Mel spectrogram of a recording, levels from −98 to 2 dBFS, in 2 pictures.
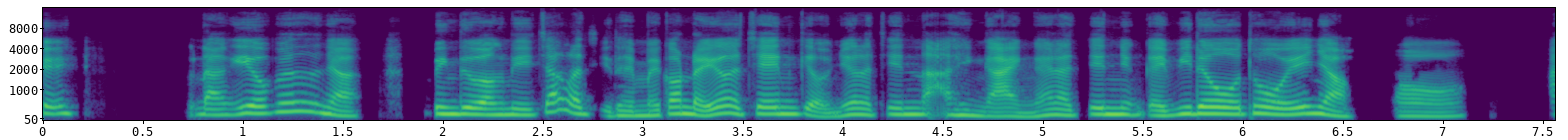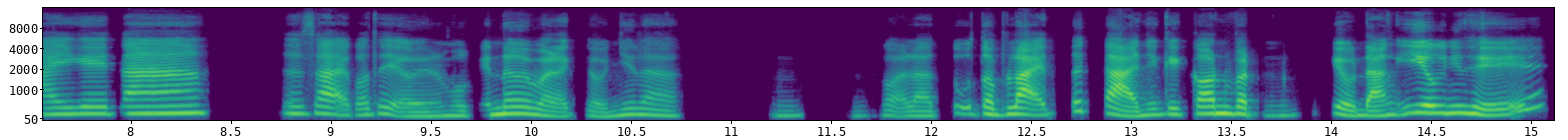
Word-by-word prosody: Hê, 230 0 -2 0.6
đáng 185 -3 -5
yêu 230 +3 +1
phết 290 +1 -2
ra 290 - -4
nhỉ? 215 -4 -1 0.5
Bình 215 -1 +1
thường 195 -2 +1
thì 185 -1 -3
chắc 285 - -4
là 225 - -1
chỉ 145 - -12
thấy 155 -1 -4
mấy 160 +2 -4
con 220 0 +1
đấy 170 -5 +2
ở 230 0 +1
trên, 215 0 0
kiểu 145 - -4
như 175 +10 -4
là, 190 - -2
trên 200 +2 -3
ả 180 - -5
hình 175 -3 -4
ảnh 135 -2 -2
hay 180 +5 -4
là 180 - -2
trên 205 -1 0
những 195 -2 -2
cái 160 -3 -2
video 215 +2 +2
thôi 205 -4 +1
ấy 220 - +2
nhỉ? 215 - +1 0.3
Ờ, 140 -1 -8 0.4
hay 205 +1 -1
ghê 220 0 +1
ta! 230 +2 +4 0.4
Nhưng 225 -2 -5
sao 225 0 +3
lại 205 - 0
có 185 +2 -6
thể 220 - -4
ở 140 0 -4
được 145 - -7
một 160 - -5
cái - - -9
nơi 220 +2 +3
mà 185 -5 0
lại, 140 -2 -3
kiểu 140 - -8
như 170 +8 -4
là, 175 -5 -5 0.4
ừ, 160 - -16 0.3
ừ, 155 - -18
gọi 165 -4 -8
là, 150 0 -4
tụ 210 -3 -5
tập 210 -2 0
lại 205 -4 +7
tất 305 - -4
cả - - +7
những 180 +5 -3
cái 200 -1 0
con 225 +2 +5
vật, 215 -2 +3
ừu, 160 - -15 0.3
kiểu, 185 -7 +2
đáng 160 +2 +3
yêu 245 +4 +6
như 240 0 +3
thế. 220 - +2
200 Hz, 285 wpm, -23 LUFS, 165-220 Hz, 0.6 s, lại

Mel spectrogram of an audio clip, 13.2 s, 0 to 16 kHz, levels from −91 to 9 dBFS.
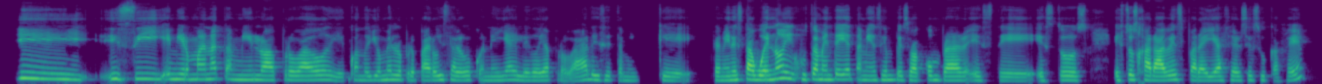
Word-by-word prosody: y 240 -6 0
y 245 0 -1
sí, 240 0 -2
mi 230 - +2
hermana 220 +2 0
también 205 -1 -2
lo 195 - +5
ha 190 0 +2
probado 190 0 +2
de 170 -5 -6
cuando 185 -1 -6
yo 185 +1 -4
me 205 +1 -1
lo 200 -1 0
preparo 180 +1 0
y 195 - +1
salgo 185 -2 -1
con 175 - -8
ella 185 +3 -3
y - - -3
le 175 - -2
doy 175 0 0
a 180 0 -3
probar, 200 0 -2
dice 195 -2 -2
también, 175 -1 -11 0.2
que 170 -3 -6 0.2
también 180 +1 0
está 205 +1 +7
bueno, 205 +6 +6
y 260 - +3
justamente 215 -1 +1
ella 215 0 +2
también 195 -1 -4
se 200 - -3
empezó 190 -2 -2
a 175 0 +2
comprar, 180 -2 +2
este, 165 -2 -6
estos 180 +2 -3 0.2
estos 200 +4 -1
jarabes 190 +3 +5
para 180 -3 +2
ella 180 +1 +2
hacerse 180 0 -5
su 185 -1 -9
café 175 - -5
190 Hz, 215 wpm, -23 LUFS, 180-210 Hz, 0.2 s, está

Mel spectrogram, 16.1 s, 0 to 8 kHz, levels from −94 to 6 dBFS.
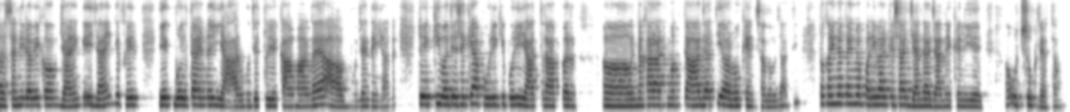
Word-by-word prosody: शनी 190 0 -1
रवि 195 0 +2
को 195 0 +3
हम 195 0 -10
जाएँगे 175 +3 -1
ही 210 - +2
जाएँगे, 195 +6 -1
फिर 195 0 +2 0.4
एक 200 0 +2
बोलता 195 +1 +4
है, 200 -1 +1
"नहीं 195 -1 -1
यार 160 -2 0
मुझे 165 +2 -3
तो 180 - -2
ये 175 0 +2
काम 160 -1 0
आ 160 - +1
गया, 190 +4 +2
अब 155 -1 0
मुझे 165 +1 -6
नहीं 165 -2 -9
आना 165 - -13
है।" - - -27 0.3
तो 215 - +7
एक 215 0 +2
की 230 - +3
वज़ह 210 0 +5
से - - +1
क्या 225 +2 +3
पूरी 200 0 +2
की 210 +2 -3
पूरी 200 0 +4
यात्रा 175 +1 0
पर 180 -1 +1 0.5
अ, 180 - +2 0.5
नकारात्मकता 195 +1 0
आ 185 0 +3
जाती 195 +2 -1
है 210 - +6
और 185 -2 +3
वो 180 0 0
कैंसल 165 -2 -5
हो 155 0 -7
जाती 175 +8 -12
है। 270 - -18 0.3
तो 225 - -1
कहीं 230 0 +1
ना 235 0 +1
कहीं 235 0 -1
मैं 230 0 0
परिवार 210 0 +3
के 210 - -2
साथ 200 0 0
ज़्यादा 175 -1 +1
जाने 160 +1 -3
के 170 - -5
लिए 165 -1 -4 0.4
अ, - - -6
उत्सुक 205 -2 -1
रहता 140 -1 -8
हूँ। 160 - -19
190 Hz, 230 wpm, -23 LUFS, 170-205 Hz, 0.5 s, तो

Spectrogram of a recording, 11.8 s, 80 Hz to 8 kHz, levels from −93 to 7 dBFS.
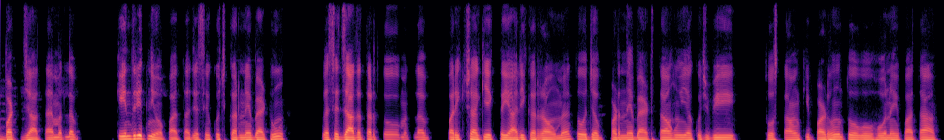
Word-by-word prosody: बँट 135 -1 +2
जाता 115 -2 -1
है 115 - +1
मतलब 130 +2 -2 0.5
केंद्रित 160 +2 +4
नहीं 145 -5 +4
हो 105 - 0
पाता 105 0 -4
जैसे 115 +3 -3
कुछ 130 +2 -6
करने 125 0 +2
बैठूँ, 125 +6 +1 0.5
वैसे 125 +3 +2
ज़्यादातर 130 0 +3
तो 135 +2 -8
मतलब 130 -1 -7 0.2
परीक्षा 130 +2 +2
की 130 +2 +1
एक 125 - +1
तैयारी 120 -2 +3
कर 125 0 +1
रहा 115 +1 +2
हूँ 110 - +1
मैं 130 +6 -1
तो 145 -2 0
जब 125 -4 0
पढ़ने 120 0 +1
बैठता 115 +1 -1
हूँ 125 +1 +1
या 125 -1 +2
कुछ 120 0 -5
भी 120 +2 +1 0.6
सोचता 120 +1 -4
हूँ 120 +1 0
कि 130 +3 -7
पढ़ूँ 120 +3 +2
तो 130 -3 +2
वो 115 -1 +1
हो 115 +1 +1
नहीं 115 0 +1
पाता। 115 +3 -1
125 Hz, 210 wpm, -24 LUFS, 115-130 Hz, 0.6 s, केंद्रित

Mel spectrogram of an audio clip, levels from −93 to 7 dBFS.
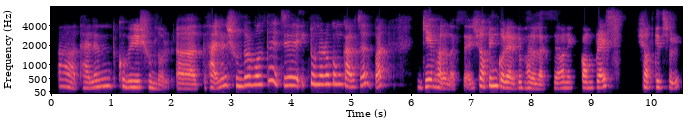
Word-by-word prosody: আহ! 230 -3 -4 0.2
Thailand 220 +7 -2 0.2
খুবই 215 -3 0 0.2
সুন্দর। 180 -8 -6 0.2
আহ! 165 -1 +3 0.2
Thailand 245 +6 +2
সুন্দর 265 +2 +2
বলতে 310 +7 +1 0.2
যে 275 - 0 0.3
একটু - - -7
অন্যরকম 320 +1 +3
culture, 275 +10 +1
but 325 - +3 0.7
গিয়ে 240 +1 +5
ভালো 175 -4 +2
লাগছে। - - -10 0.2
Shopping 260 +1 +4
করে 210 -3 +5
আরকি 195 +2 -3
ভালো 185 -2 0
লাগছে 190 +5 -6
অনেক 195 -1 -5 0.2
কম 200 -1 +4
price 210 +5 +3 0.5
সবকিছুর। 210 -1 -1
220 Hz, 145 wpm, -23 LUFS, 195-265 Hz, 0.7 s, গিয়ে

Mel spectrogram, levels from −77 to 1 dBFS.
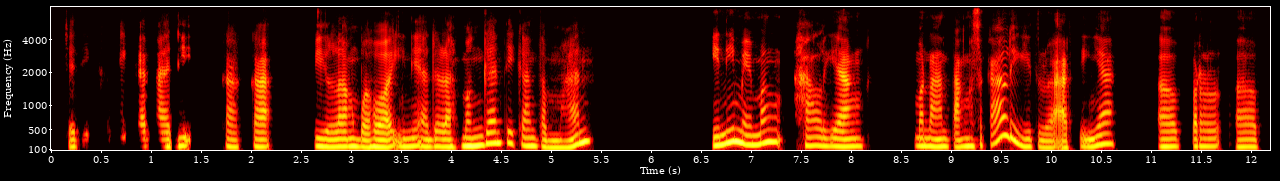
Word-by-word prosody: Jadi, 395 - -7
ketika 345 - -12
tadi 150 +2 -2 0.2
Kakak 150 0 -1 0.4
bilang 155 0 +3
bahwa 145 +1 +4
ini 160 +1 0
adalah 150 -2 0
menggantikan 180 - +2
teman 150 - +1 1.2
ini 205 +8 +5
memang 240 +4 +3
hal 175 -1 -2
yang 160 0 +2 0.5
menantang 155 -1 +1
sekali 195 - 0
gitu 145 -1 -7
loh, - - 0
artinya, 155 +10 0 0.4
eee, 155 0 0
per 160 0 -3 0.2
eee, 150 0 -1
160 Hz, 110 wpm, -21 LUFS, 150-185 Hz, 1.2 s, ini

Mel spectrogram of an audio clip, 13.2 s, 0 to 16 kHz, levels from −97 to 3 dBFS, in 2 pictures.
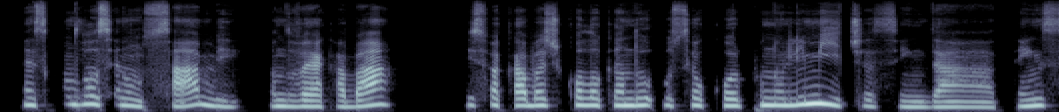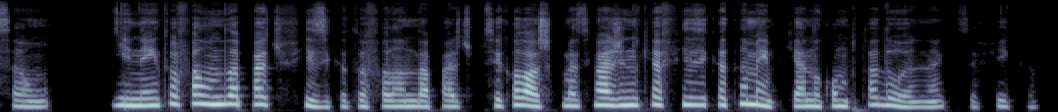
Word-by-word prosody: mas 240 -1 -2
como 260 -1 -6
você 265 -1 -1
não 220 -4 -1
sabe 200 -2 -2
quando 200 -1 -1
vai 195 0 +1
acabar, 195 +6 +2 0.5
isso 235 -2 -9
acaba 225 0 +1
te 230 - -10
colocando 230 -1 +2
o - - -6
seu 225 +1 -4
corpo 215 +2 -2
no 235 0 +5
limite, 245 -3 +6
assim, 185 -2 -6
da 175 -1 -4
tensão, 200 -3 -3 0.4
e 230 -1 +3
nem 220 +1 +5
tô 270 +3 -3
falando 270 0 +5
da 270 - +4
parte 265 -1 -2
física, 190 -3 -5
eu - - -6
estou 190 0 -6
falando 190 0 -2
da 185 -1 -1
parte 185 0 -8
psicológica, 210 -1 +1
mas 205 -1 -2
imagino 235 0 +4
que 255 - -9
a - - +1
física 240 0 -1
também, 255 -5 +3
porque 195 - -6
é - - +1
no 195 -1 0
computador, 205 -1 -2
né, 175 +1 -6
que - - -53
você 175 - -20
fica? 185 -2 -14
220 Hz, 215 wpm, -24 LUFS, 190-235 Hz, 0.5 s, limite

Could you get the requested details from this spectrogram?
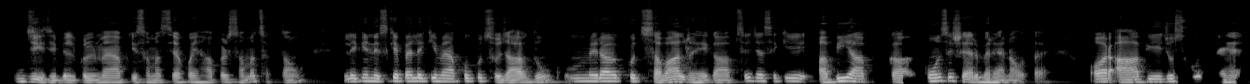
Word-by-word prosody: जी, 125 -4 0
जी 95 -1 -2
बिल्कुल 95 0 -1
मैं 100 - -1
आपकी 105 +1 -3
समस्या 105 0 -4
को 100 - -3
यहाँ 100 -1 -3
पर 105 - -1
समझ 105 +5 -4
सकता 100 -2 -10
हूँ। 100 0 -7 0.4
लेकिन 145 +2 +2
इसके 135 +3 +3
पहले 145 0 +4
कि 150 +1 +2
मैं 145 - +2
आपको 140 +2 0
कुछ 150 +1 -3
सुझाव 100 -1 +1
दूँ, 105 +1 -2 0.3
मेरा 150 0 +5
कुछ 145 +1 +1
सवाल 115 +1 +3
रहेगा 100 -2 -1
आपसे, 105 +11 -3
जैसे 150 -2 -1
कि 145 -2 -1
अभी 105 +10 +4
आपका 130 -6 0 0.2
कौन-से 165 +3 +2
शहर 120 -9 +1
में 105 0 +1
रहना 95 -2 -1
होता 90 - -8
है? 110 - -26 0.4
और 135 +2 +4
आप 115 +2 +2
ये 130 -1 +2
जो 135 +2 +2
सोच 370 - -5 0.2
रहे 100 - -1
हैं 100 - -3
110 Hz, 205 wpm, -25 LUFS, 100-145 Hz, 0.4 s, मेरा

